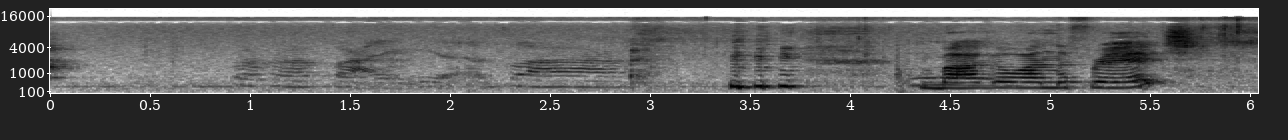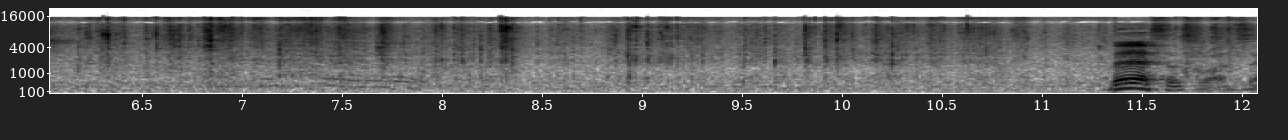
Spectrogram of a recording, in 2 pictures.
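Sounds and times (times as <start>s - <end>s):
packaging rustling and clicking: 6.1s - 11.4s.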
